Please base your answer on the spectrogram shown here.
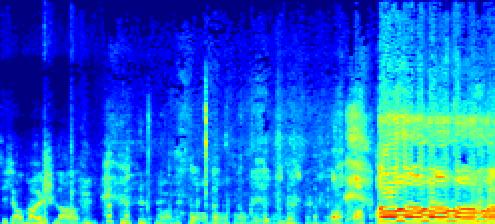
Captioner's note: laughter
